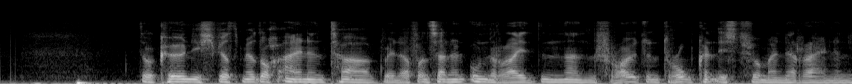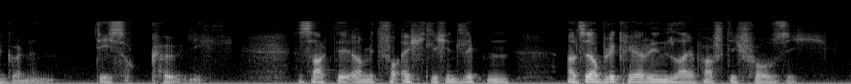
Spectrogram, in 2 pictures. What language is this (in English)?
German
